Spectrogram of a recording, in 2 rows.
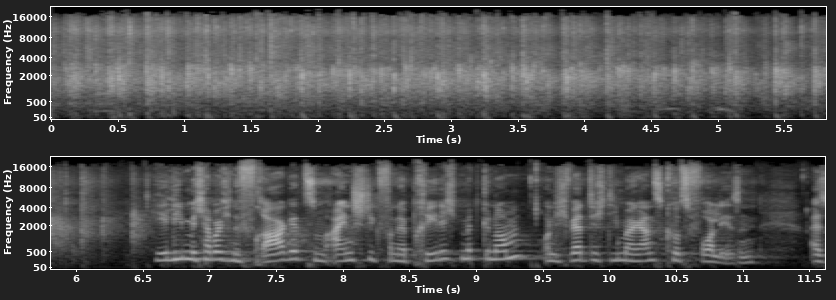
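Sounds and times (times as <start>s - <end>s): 
audience applause: 0.0s - 6.6s
speech: 6.6s - 11.6s.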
